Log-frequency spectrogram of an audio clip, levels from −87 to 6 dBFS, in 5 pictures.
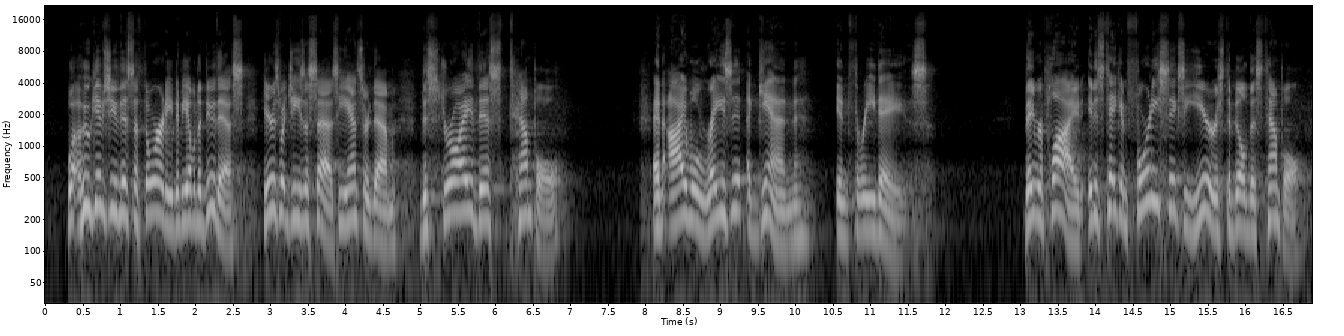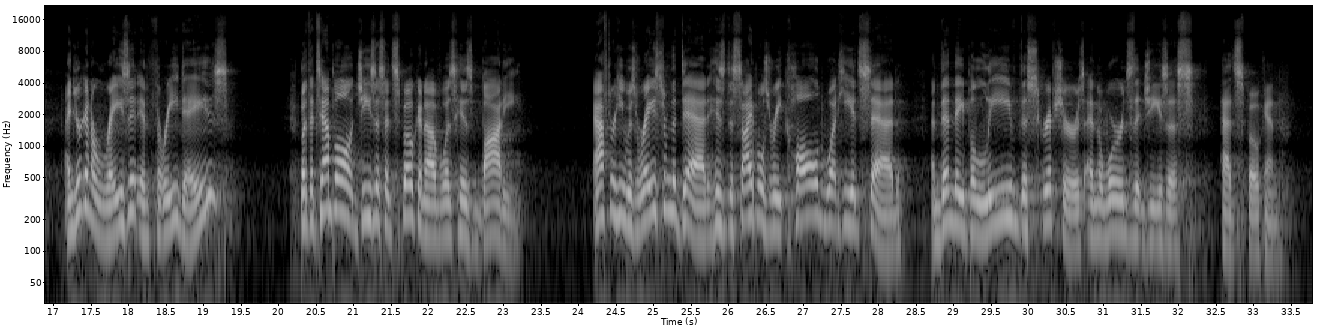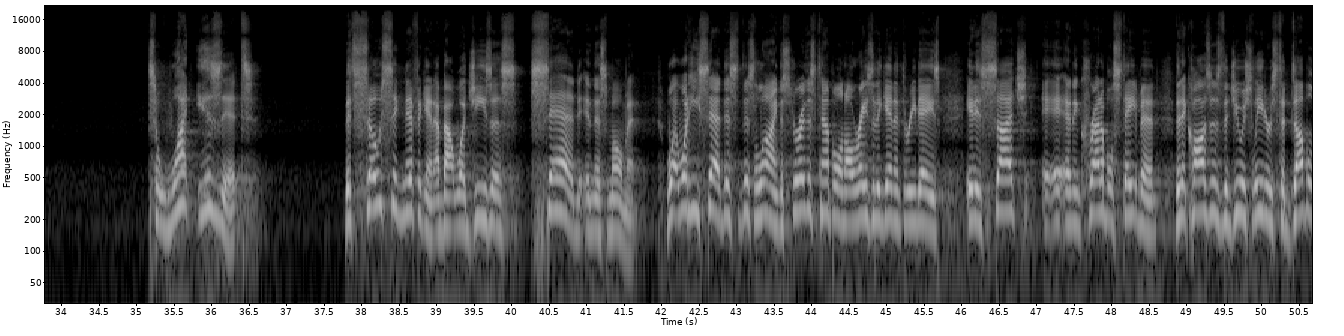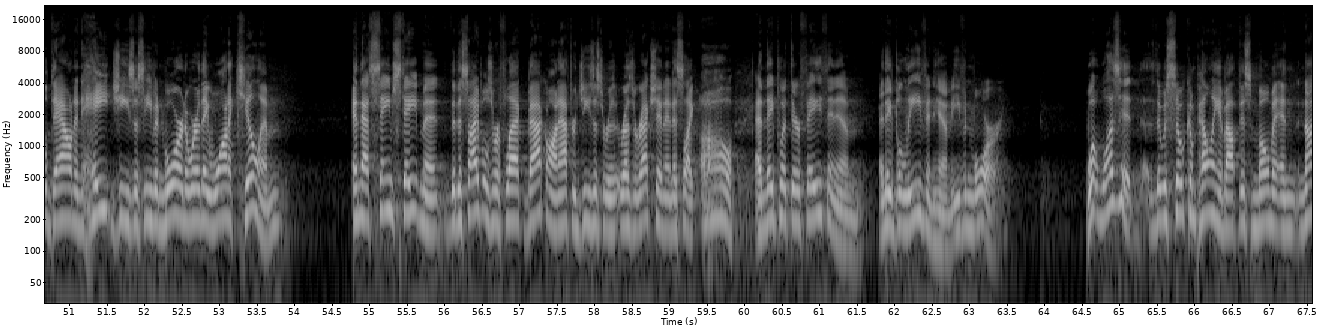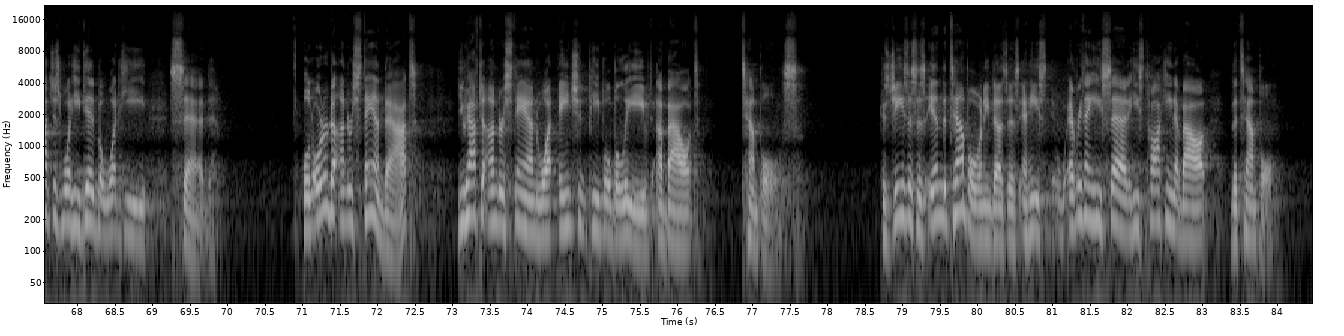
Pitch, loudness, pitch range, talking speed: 185 Hz, -27 LUFS, 160-215 Hz, 165 wpm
